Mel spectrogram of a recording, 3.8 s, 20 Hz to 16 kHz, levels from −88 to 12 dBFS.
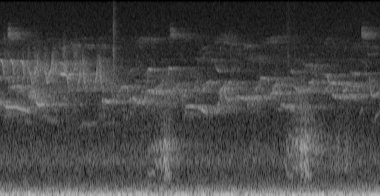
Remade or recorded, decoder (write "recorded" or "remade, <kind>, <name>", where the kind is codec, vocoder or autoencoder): recorded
